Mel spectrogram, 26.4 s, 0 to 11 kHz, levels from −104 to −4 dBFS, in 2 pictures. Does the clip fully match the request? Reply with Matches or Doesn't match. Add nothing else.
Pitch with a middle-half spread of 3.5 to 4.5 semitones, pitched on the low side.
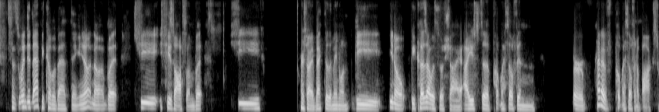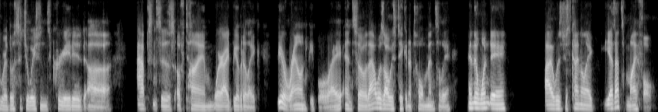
Matches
